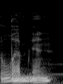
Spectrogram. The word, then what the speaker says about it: Lebanon: There's a small town in Illinois where they call it Lebnon. Spelled like Lebanon, but it's Lebanon, Illinois.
